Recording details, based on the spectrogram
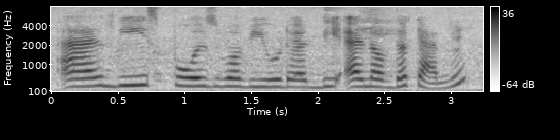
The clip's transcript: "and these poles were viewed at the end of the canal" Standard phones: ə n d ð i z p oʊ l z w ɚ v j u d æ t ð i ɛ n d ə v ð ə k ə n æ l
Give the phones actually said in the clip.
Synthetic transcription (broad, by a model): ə n d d i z p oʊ l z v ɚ v j u d æ t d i ɛ n d ə v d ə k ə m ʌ l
